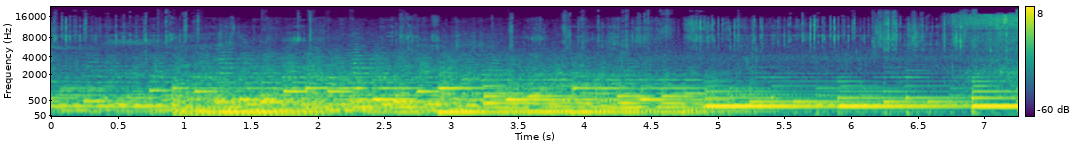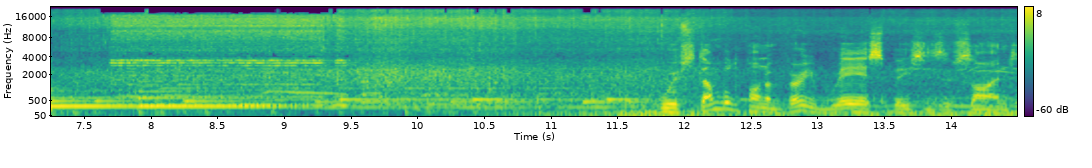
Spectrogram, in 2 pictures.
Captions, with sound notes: (inspiring music continues) (vehicle horn honking) (water sloshing) We've stumbled upon a very rare species of scientist,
